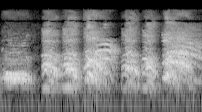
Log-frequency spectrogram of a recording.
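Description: A class of young children chanting a phonics chant loudly in unison, in about five short rhythmic phrases.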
